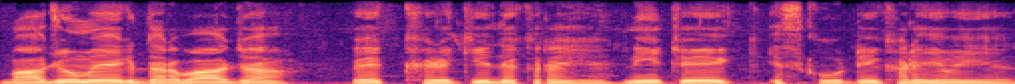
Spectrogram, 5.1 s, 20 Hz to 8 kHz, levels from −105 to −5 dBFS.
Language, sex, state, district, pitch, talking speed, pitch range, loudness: Hindi, male, Madhya Pradesh, Katni, 115 Hz, 175 wpm, 115-125 Hz, -14 LUFS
